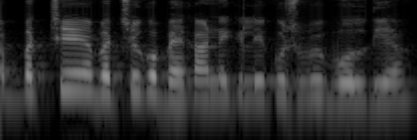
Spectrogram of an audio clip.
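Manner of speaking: ordinary delivery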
